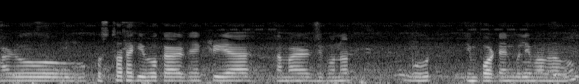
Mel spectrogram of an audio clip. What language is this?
Assamese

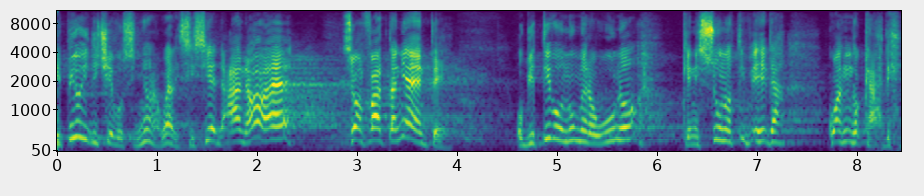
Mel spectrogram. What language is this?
Italian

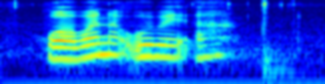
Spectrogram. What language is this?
Northern Sotho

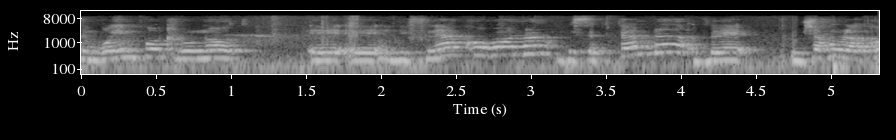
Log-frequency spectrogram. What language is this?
Hebrew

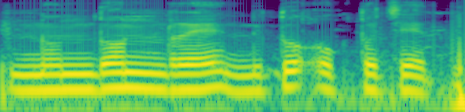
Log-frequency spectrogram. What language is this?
Santali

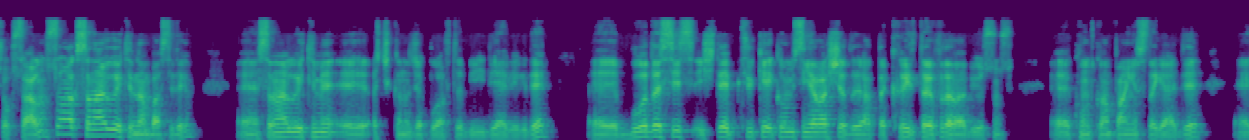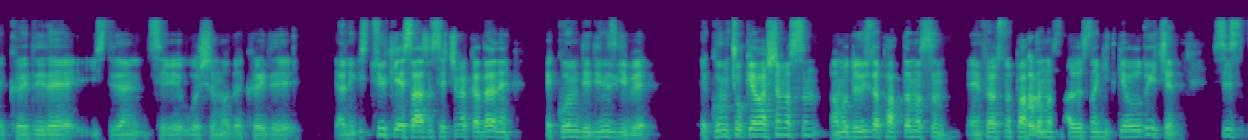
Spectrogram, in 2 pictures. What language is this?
Turkish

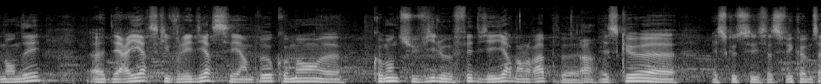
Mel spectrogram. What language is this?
French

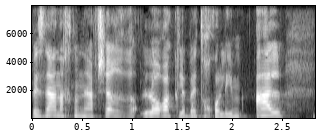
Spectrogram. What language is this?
Hebrew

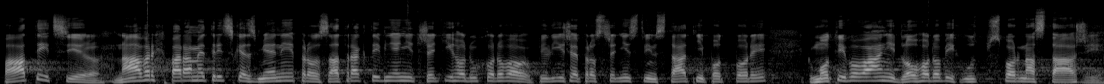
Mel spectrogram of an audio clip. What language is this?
Czech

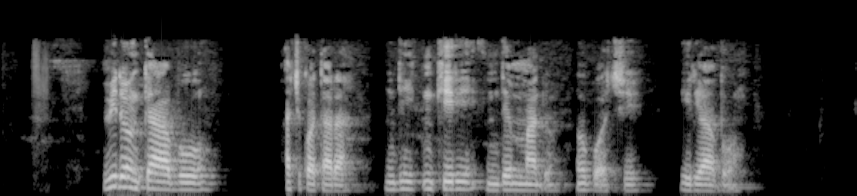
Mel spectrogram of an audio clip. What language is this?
Igbo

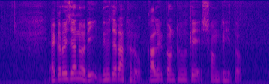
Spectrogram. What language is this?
Bangla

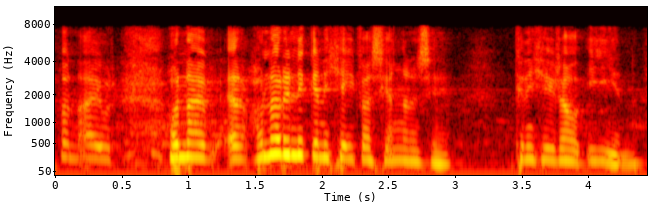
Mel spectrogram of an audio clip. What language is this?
Welsh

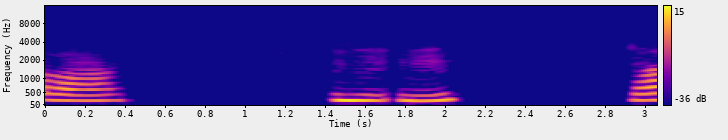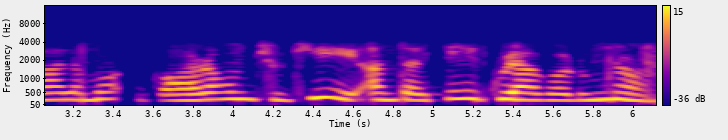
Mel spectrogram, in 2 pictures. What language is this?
Nepali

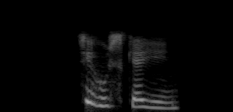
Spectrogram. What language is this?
Kabyle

